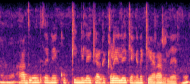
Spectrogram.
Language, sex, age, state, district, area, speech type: Malayalam, female, 18-30, Kerala, Kottayam, rural, spontaneous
